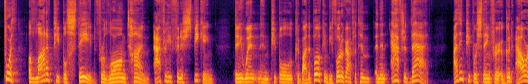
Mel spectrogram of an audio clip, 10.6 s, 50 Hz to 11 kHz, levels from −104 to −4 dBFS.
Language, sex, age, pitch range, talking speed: English, male, 40-59, 125-165 Hz, 235 wpm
